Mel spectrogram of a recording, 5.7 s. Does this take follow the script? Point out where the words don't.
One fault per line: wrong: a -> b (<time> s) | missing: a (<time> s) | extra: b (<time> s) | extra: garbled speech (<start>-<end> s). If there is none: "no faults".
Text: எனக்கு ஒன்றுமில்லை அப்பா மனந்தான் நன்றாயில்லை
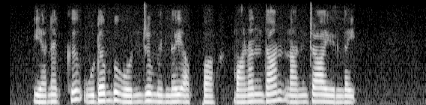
extra: உடம்பு (1.1 s)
